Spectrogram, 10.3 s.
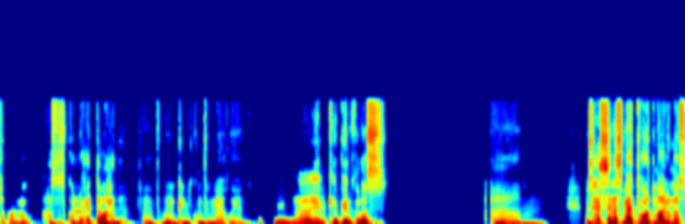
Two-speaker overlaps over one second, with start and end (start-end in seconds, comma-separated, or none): none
